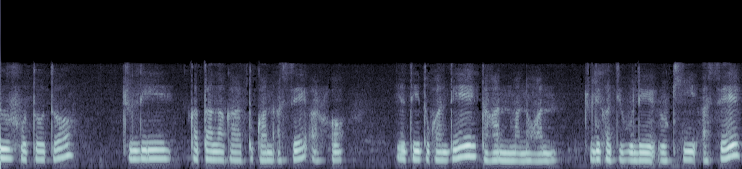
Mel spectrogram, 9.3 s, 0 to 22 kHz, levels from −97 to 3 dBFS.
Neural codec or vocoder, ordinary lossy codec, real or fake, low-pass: vocoder, 44.1 kHz, 128 mel bands, Pupu-Vocoder; AAC, 24 kbps; fake; 5.4 kHz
